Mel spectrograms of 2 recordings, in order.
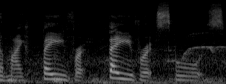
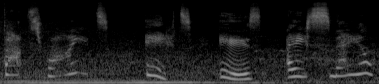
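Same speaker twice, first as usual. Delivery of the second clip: excited; 10 semitones higher, much slower than usual. Real, not acted. Praising children's answer.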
